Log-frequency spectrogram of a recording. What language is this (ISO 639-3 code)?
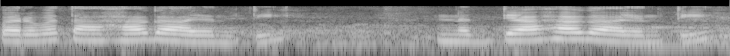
san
